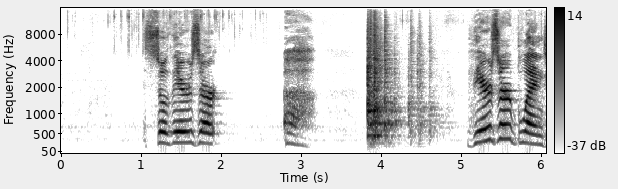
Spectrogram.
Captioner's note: pot clangs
